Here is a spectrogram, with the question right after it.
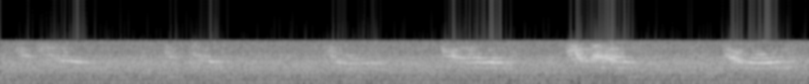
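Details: Zoe, a pet cat missing her owner, meows repeatedly with drawn-out, falling wails, six calls spaced roughly every two seconds over a steady low background hum.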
